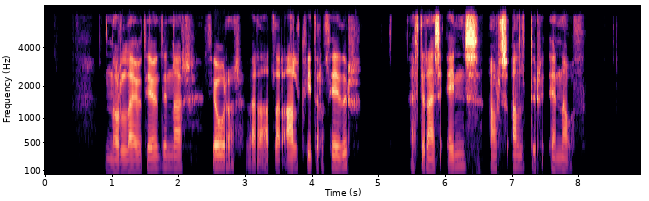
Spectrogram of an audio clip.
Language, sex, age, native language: Icelandic, male, 20-29, Icelandic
